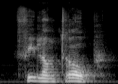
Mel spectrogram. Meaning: philanthropist
- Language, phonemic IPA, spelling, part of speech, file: Dutch, /ˌfilɑnˈtrop/, filantroop, noun, Nl-filantroop.ogg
